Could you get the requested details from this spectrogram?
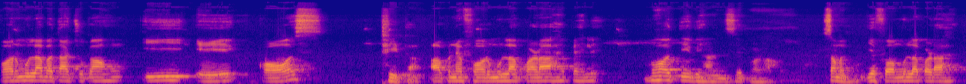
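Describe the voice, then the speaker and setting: A man's voice: mid-range voice, fairly even intonation, slight background noise, rough recording. Patient male teacher quizzing and repeating. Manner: repetitive call-and-response questioning; patient, dictates slowly for note-taking. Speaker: physics teacher. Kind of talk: classroom lecture.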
